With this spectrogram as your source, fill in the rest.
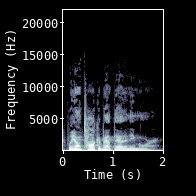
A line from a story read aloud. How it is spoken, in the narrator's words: He whispered to me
